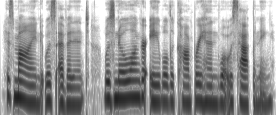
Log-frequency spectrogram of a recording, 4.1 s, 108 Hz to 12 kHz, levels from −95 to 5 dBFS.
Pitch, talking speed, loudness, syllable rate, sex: 190 Hz, 200 wpm, -18 LUFS, 5.8 syllables/s, female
